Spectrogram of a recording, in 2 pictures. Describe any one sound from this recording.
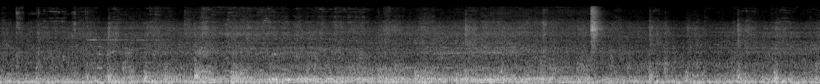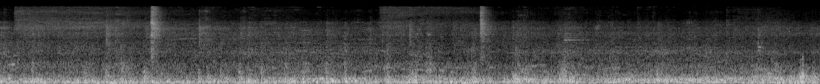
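A train rumbles and clatters steadily along the rails close by.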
